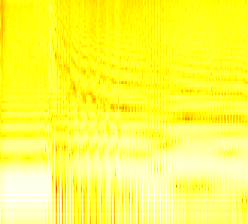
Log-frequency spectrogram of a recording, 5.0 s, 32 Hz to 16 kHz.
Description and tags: APC-TuneBends1
APC, Atari-Punk-Console, Lo-Fi, diy, glitch, noise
